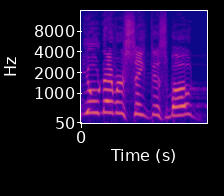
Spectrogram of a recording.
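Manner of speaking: defiant yell. Retold or imitated. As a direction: hurl it at the sky, daring him. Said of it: "he says to God".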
